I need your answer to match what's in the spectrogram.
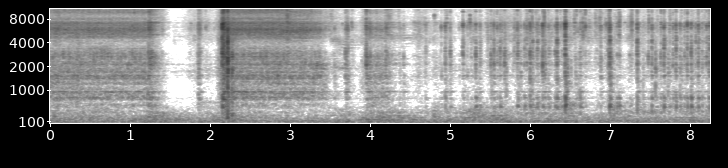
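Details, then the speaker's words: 2005 Chevrolet Silverado 1500 2WD 5.3 V8, belt removed for water pump replacement: hand-spun pulley has play and coasts with a dry, high-pitched rasp, grinding and scattered ticks, a worn pulley bearing. "everything was going under pulley does have some play I hear a little bit of grinding in that as well"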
